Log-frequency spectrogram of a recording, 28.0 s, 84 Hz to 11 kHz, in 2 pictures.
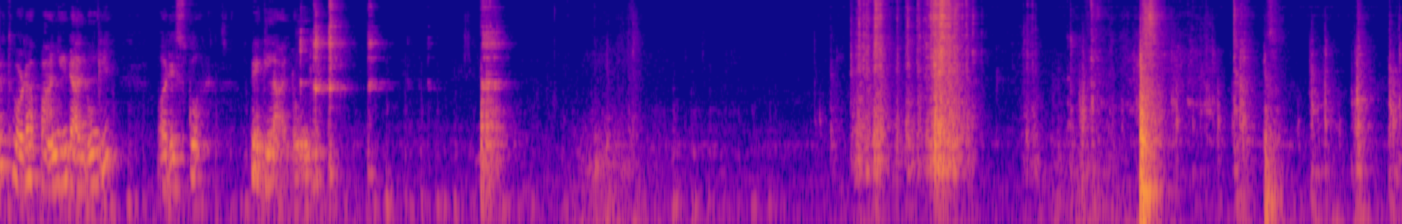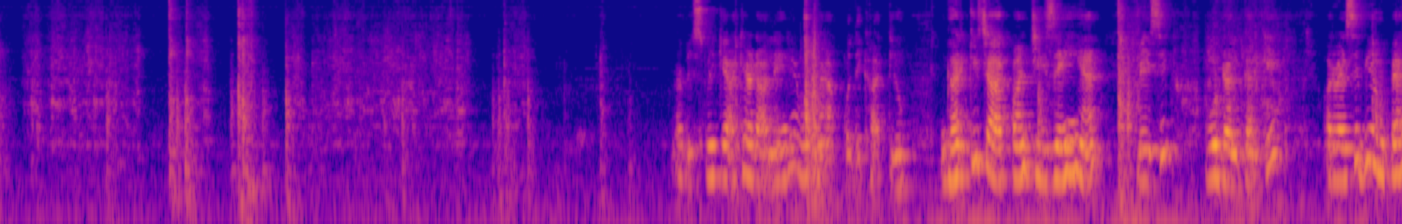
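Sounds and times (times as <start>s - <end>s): pots and utensils clinking: 3.0s - 5.2s, 8.5s - 9.9s.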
